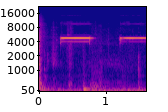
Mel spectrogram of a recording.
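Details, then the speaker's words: Fire-damaged cabover truck rebuilt with a Series 60 engine, key on with the engine off: two long, high-pitched buzzer tones of about half a second each, the low air pressure and low coolant warnings, with the check engine and stop engine lights on. "Got all my lights. Low air. Check engine. Low water. Stop engine light."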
